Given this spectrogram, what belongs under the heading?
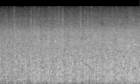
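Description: Heavy rain drums on a tent during a stormy solo camping trip, a dense, loud, unbroken patter filling the whole moment with no voices.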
